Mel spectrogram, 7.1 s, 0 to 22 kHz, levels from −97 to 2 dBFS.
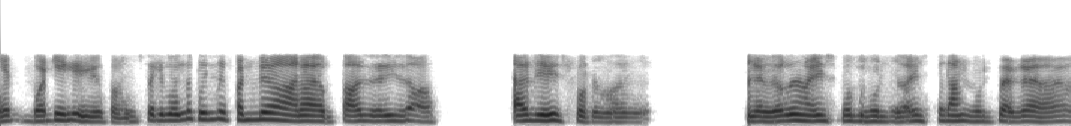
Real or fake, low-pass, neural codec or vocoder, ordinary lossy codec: fake; 3.6 kHz; codec, 16 kHz, 1 kbps, FreqCodec, larger model; none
